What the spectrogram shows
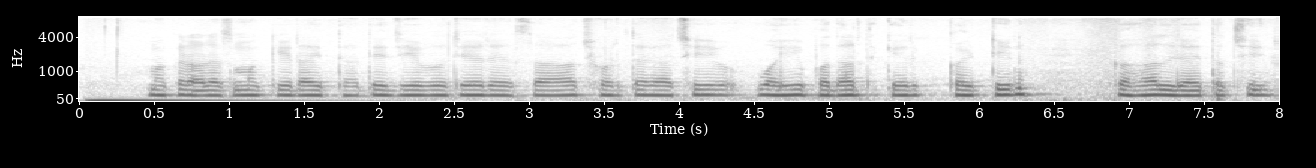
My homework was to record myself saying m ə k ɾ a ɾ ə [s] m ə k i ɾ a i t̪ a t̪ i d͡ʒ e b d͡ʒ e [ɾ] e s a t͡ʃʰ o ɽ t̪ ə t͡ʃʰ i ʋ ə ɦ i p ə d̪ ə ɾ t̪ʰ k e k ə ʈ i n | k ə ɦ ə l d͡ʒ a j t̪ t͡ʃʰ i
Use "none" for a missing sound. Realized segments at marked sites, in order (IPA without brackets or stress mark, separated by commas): s, ɾ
